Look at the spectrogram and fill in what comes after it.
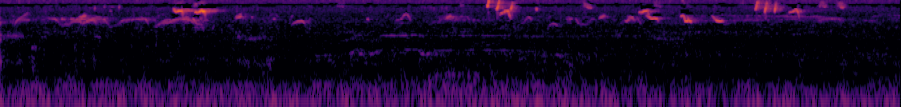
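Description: Faint, scattered small-bird chirps, many short high notes here and there, over a low steady rumble.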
